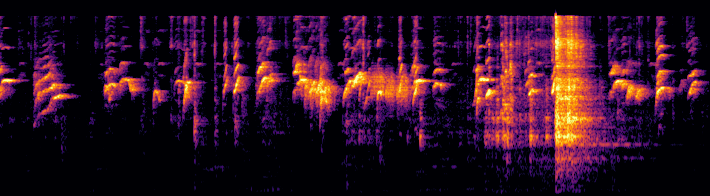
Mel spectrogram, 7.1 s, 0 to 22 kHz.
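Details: Gloster canary singing, recorded 9 January 2023: rapid sequences of short chirps and trilled notes, many high and bright, with a louder burst of broadband notes near the end.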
